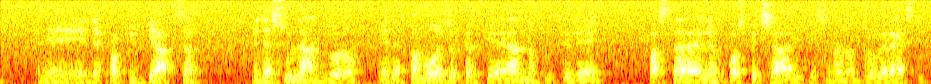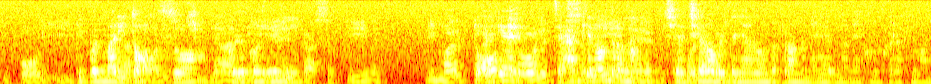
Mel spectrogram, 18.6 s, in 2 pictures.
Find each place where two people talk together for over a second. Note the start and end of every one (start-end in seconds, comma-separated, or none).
10.5-12.4, 14.1-16.7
